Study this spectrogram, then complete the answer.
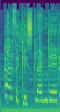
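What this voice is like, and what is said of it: Put-on British accent. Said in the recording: “we should probably speak in a British accent ... Big British UK accent.”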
